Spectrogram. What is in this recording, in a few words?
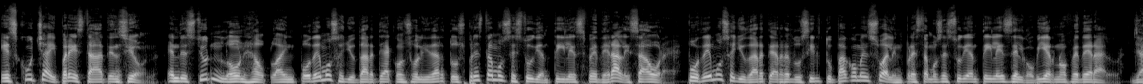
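Spanish; univision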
